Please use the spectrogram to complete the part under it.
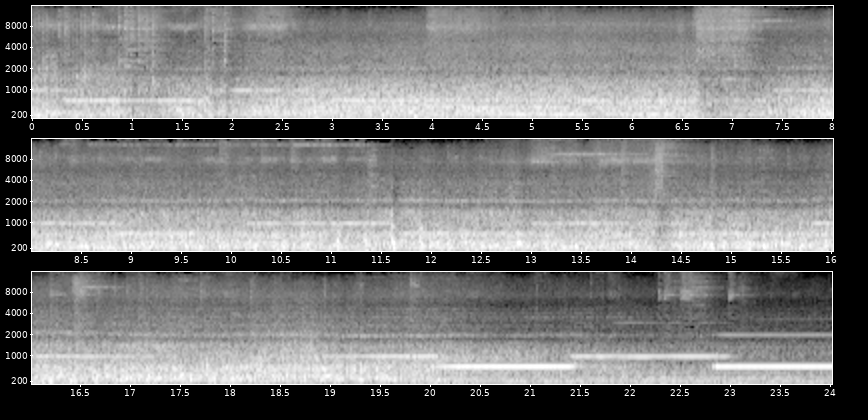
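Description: Steel wheels squeal against the rails.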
